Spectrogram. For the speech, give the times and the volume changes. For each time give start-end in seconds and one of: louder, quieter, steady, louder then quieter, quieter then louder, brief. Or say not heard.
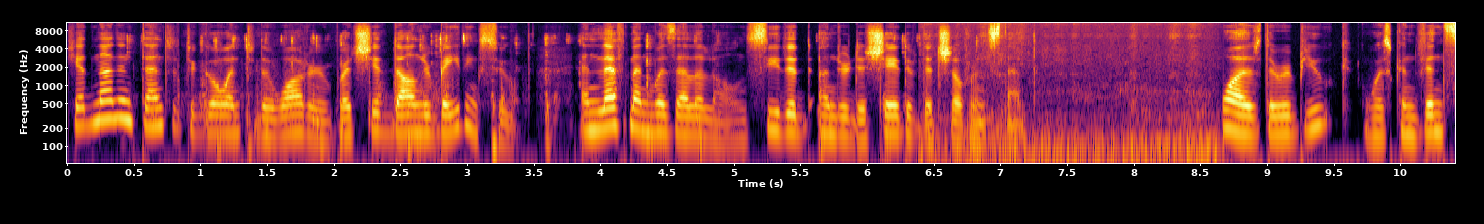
0.1-7.3 steady
8.7-10.3 brief.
